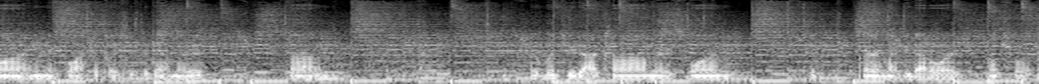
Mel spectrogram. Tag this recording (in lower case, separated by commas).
speech, music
